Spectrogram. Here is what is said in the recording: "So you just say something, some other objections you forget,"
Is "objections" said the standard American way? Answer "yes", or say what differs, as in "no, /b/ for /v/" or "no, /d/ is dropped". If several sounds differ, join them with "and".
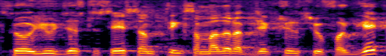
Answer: no, /s/ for /z/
